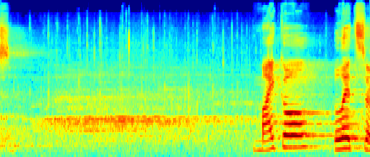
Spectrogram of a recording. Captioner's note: audience applauds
